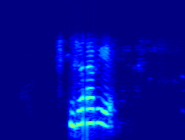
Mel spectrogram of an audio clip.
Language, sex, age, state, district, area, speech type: Santali, female, 18-30, Jharkhand, East Singhbhum, rural, conversation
